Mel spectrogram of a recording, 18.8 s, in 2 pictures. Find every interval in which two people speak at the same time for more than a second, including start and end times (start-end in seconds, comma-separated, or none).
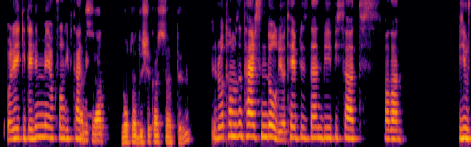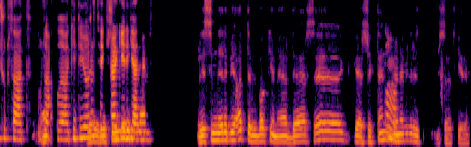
11.2-12.4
